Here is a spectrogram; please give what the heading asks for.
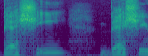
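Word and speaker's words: Besche: But they recorded on Wolfie, on the Sleeper label, and I think it's called, how do you say this? B-E-S-C-H-E, Beshi Records, I think.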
